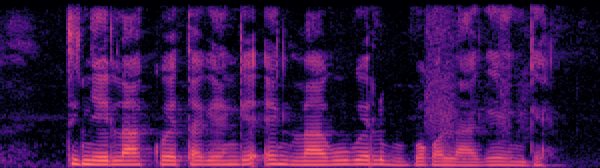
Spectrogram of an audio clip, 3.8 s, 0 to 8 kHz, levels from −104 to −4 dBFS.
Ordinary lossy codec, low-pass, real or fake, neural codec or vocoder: none; none; real; none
